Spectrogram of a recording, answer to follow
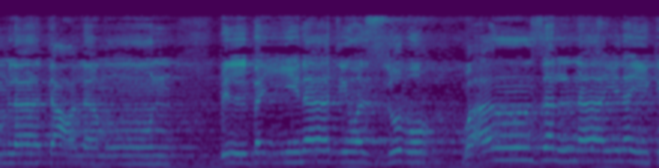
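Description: A single voice chanting melodically in long, drawn-out notes that waver and slide in pitch, softer for a moment about two seconds in.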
